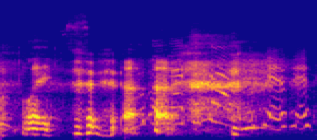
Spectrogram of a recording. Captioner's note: both laughing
